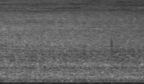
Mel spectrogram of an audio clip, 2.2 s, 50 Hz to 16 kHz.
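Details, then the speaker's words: 1971 Dodge Coronet police car, 383 four-barrel big-block V8, first run under its own power after fuel tank, line and pump work: steady, deep, even idle with no misses or knocks. Afterwards slight smoke from the driver's pipe (number eight cylinder, possibly stuck rings). "she drove outside under own power [Music] idling really nice"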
